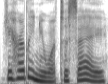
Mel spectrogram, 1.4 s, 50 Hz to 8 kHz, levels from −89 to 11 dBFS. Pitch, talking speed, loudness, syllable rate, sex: 205 Hz, 265 wpm, -13 LUFS, 5.6 syllables/s, female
